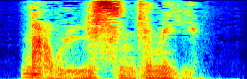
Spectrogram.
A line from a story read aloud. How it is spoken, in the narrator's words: she snarled at him in Bavarian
